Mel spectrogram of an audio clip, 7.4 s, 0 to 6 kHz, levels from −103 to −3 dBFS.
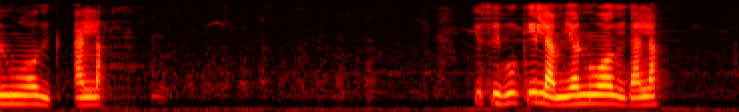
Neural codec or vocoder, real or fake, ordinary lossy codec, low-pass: none; real; none; 5.4 kHz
